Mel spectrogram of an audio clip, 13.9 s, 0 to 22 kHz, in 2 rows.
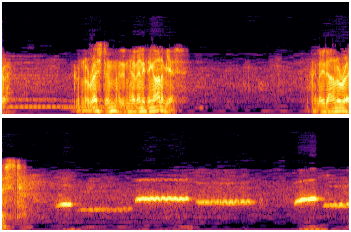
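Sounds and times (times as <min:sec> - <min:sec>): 
lone whistled melody: 0:00.0 - 0:02.7, 0:08.0 - 0:12.2, 0:12.8 - 0:13.8
speech: 0:01.5 - 0:03.7, 0:06.3 - 0:07.4.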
